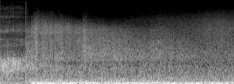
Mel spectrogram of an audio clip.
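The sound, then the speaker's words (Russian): An explosive charge detonates in a starship corridor beside the control-room door: a sudden loud boom after a brief quieter lead-in, then a heavy, sustained low rumble that carries steadily on to the end. “Взрыв расчистил пространство перед входом в командную рубку.”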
